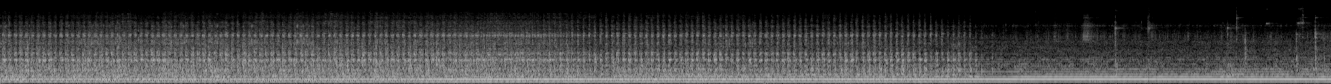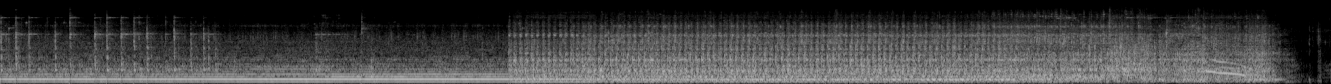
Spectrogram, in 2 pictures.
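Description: Homemade wooden milling machine's spindle running slowly while an end mill plunges into steel, a steady mechanical hum with the grinding of the cut. The machine vibrates heavily under the cut. The tone changes for several seconds in the middle, with a finer ticking.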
